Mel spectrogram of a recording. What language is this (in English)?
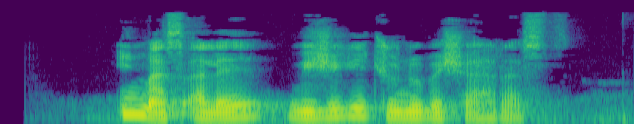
Persian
